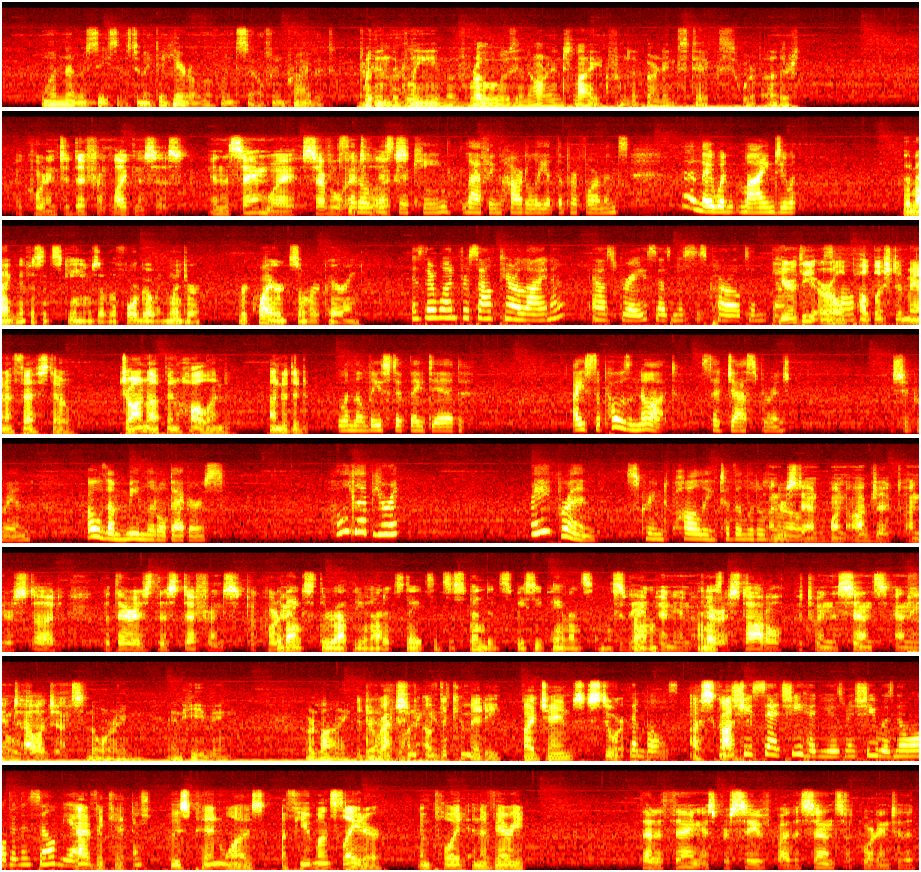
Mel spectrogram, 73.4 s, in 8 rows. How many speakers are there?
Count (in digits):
7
